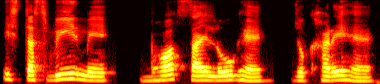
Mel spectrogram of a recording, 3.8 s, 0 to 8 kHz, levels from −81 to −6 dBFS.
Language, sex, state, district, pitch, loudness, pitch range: Hindi, male, Manipur, Imphal West, 150 Hz, -19 LUFS, 140-160 Hz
